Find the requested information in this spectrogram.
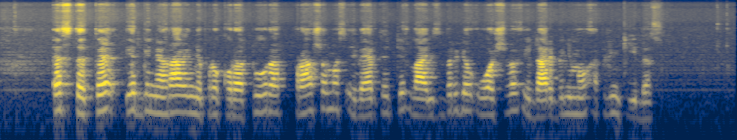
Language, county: Lithuanian, Šiauliai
